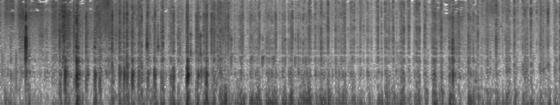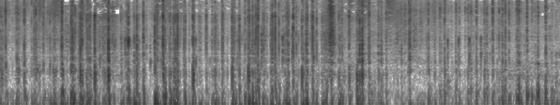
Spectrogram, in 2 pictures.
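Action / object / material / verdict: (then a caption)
tap / paperback book with card cover / paper, card / none. Long green nails rapidly tap and scratch the glossy card cover and spine of a solid, dark-cover paperback book. The sound is a dense stream of short, dull clicks and soft scrapes, weighted toward the low end with little brightness. The taps die away almost instantly.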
